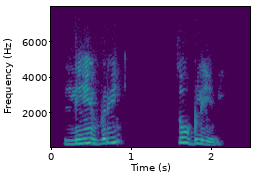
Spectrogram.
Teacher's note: Se eu tenho uma E como uma átona no final, a pronúncia vai ser I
